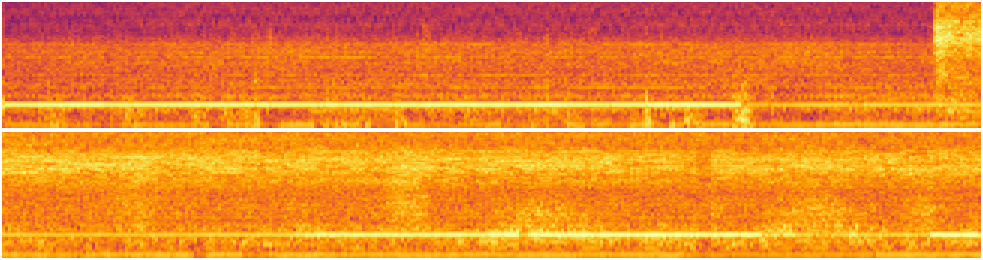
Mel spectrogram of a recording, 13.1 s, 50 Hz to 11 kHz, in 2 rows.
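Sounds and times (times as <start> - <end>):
steady electrical hum: 0.0 - 13.0
hiss: 6.2 - 13.0.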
